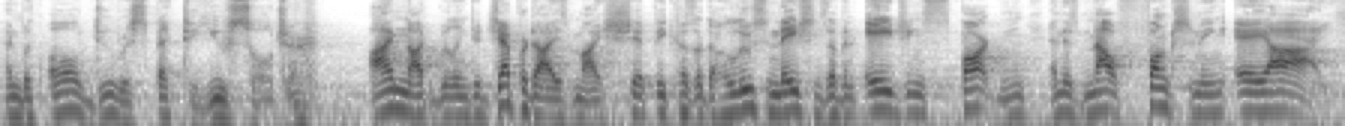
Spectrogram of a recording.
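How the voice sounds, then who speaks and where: A man's voice: medium pitch, moderate pace, a bit bright, soft background music, close to an everyday voice. An actor playing a stubborn, domineering male starship captain, speaking in a curt, commanding way in a video game cutscene. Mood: dismissive. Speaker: ship captain. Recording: game audio with reverb and score.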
